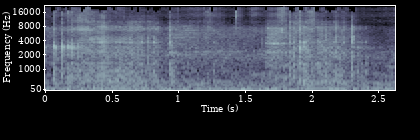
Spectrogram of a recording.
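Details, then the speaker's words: 2019 Benelli TRK 502 on a paddock with the rear wheel spinning freely and chain slack set evenly: faint ratchety clicking and a rough whirr; the mechanic suspected the sprocket or chain. "Wheel rotates freely, there's no issue, okay, but the sound is there."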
